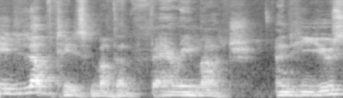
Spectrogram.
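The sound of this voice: Delivered in an unforced reading voice, the text carries lively intonation.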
